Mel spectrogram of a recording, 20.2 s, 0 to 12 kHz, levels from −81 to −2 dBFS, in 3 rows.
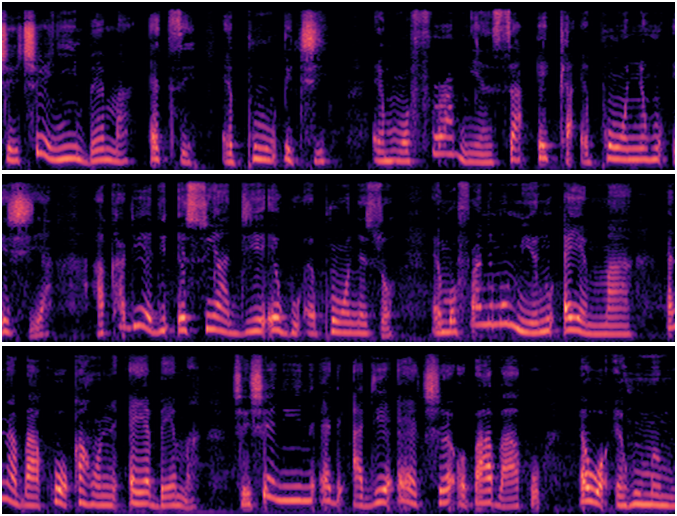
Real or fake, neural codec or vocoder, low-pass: real; none; 9.9 kHz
